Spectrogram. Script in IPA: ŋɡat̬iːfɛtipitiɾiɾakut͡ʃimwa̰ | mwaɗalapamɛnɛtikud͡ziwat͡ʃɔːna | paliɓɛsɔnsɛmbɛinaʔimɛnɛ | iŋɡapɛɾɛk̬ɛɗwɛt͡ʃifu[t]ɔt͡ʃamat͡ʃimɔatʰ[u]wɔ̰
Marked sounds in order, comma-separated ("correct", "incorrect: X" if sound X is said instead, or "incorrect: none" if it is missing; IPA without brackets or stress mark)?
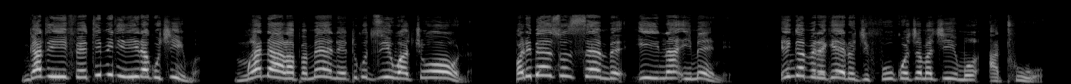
incorrect: k, incorrect: uː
